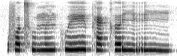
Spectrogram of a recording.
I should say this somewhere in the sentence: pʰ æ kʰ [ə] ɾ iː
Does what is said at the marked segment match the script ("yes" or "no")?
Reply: yes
